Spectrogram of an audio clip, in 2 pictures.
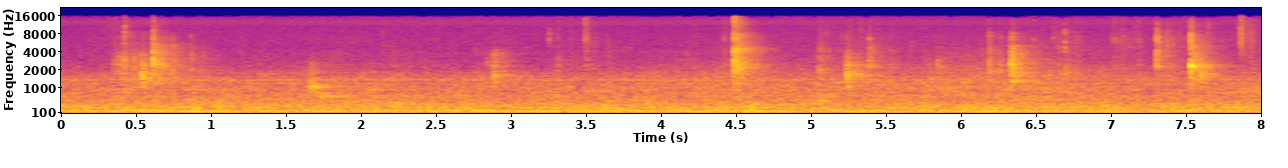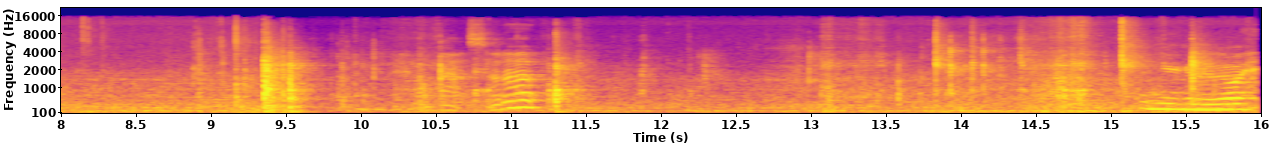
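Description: Scattered small clicks and rattles of a power cord and plastic incubator parts being handled, over a steady low hum that cuts out a little past halfway.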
